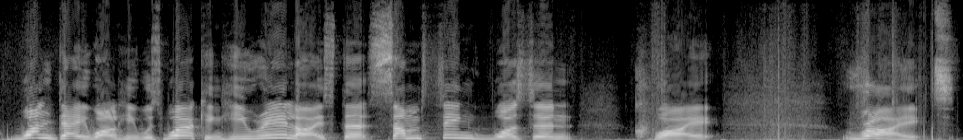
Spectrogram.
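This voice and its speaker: A man from the UK telling a folktale theatrically for children, with dramatic pauses, repetition and drawn-out emphasis. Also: very high voice, expressive, fairly bright tone, clean tone. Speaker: storyteller.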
